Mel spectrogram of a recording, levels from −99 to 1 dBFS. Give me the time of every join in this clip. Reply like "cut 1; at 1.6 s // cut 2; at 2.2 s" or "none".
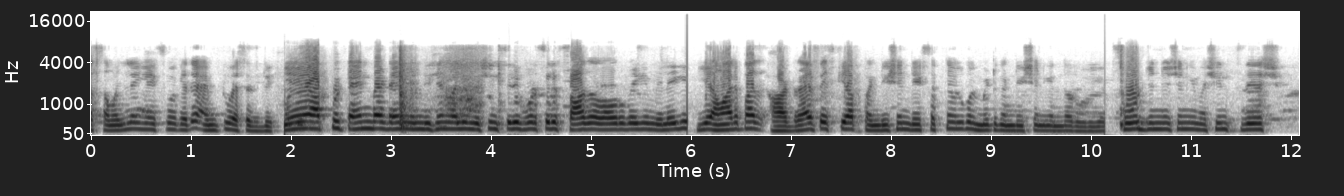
cut 1; at 1.9 s // cut 2; at 6.0 s // cut 3; at 10.1 s

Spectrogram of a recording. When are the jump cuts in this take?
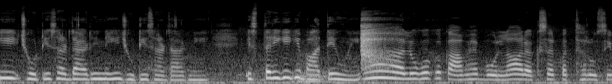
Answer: cut 1; at 3.6 s

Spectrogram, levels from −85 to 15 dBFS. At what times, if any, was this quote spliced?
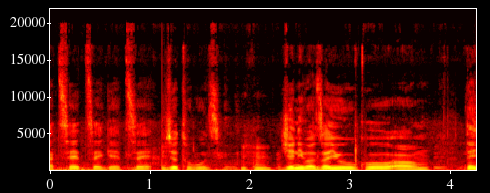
cut 1; at 1.1 s

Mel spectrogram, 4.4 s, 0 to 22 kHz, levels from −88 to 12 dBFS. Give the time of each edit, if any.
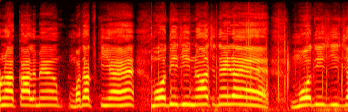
cut 1; at 1.9 s

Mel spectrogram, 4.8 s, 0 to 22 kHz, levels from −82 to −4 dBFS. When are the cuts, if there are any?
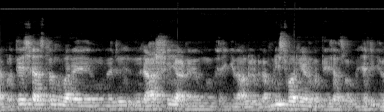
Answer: none

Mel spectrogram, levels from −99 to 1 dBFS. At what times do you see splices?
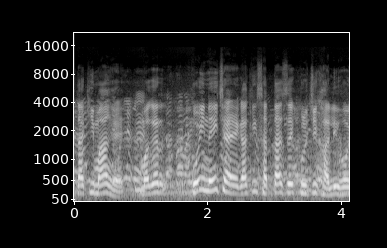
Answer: none

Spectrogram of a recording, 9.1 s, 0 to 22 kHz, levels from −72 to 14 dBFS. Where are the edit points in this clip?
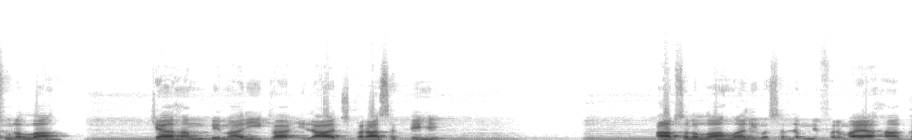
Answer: cut 1; at 4.5 s // cut 2; at 5.9 s

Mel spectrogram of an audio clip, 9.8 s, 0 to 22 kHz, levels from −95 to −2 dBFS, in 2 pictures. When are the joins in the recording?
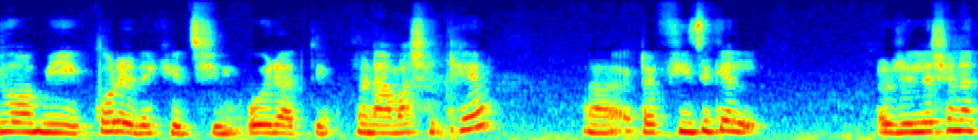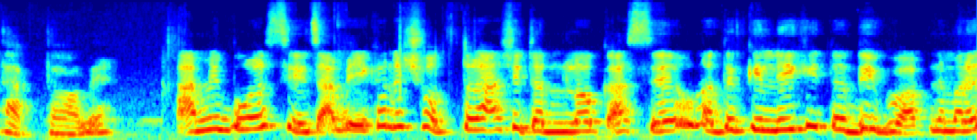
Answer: cut 1; at 1.6 s // cut 2; at 5.7 s

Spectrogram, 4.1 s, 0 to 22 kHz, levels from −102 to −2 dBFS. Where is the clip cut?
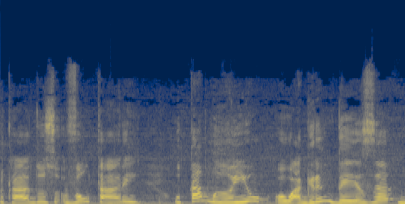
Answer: none

